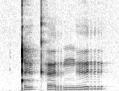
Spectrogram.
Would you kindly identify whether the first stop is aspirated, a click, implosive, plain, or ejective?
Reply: click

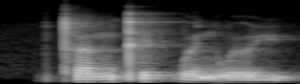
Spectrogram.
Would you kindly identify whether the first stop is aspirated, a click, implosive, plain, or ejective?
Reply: aspirated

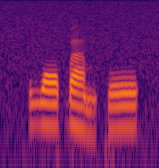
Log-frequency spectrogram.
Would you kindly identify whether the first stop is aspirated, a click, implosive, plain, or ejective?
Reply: implosive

